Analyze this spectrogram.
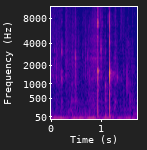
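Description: Crunchy chewing of sweet potato toffee candy with a crisp outer coating: two sharp, loud crunches stand out over softer, steady munching.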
